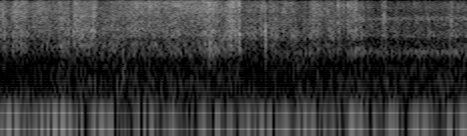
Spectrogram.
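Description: A sheet of origami paper rustling as it is folded over and pressed flat by hand on a cutting mat, with a few small crinkles.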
